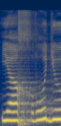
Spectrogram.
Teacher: huruf ro dibunyikan secara tafkhim karena berbaris damah maka dibacanya tebal yakhuju Ju dihukumi dengan mad thi'i dahiri karena ada wau sukun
